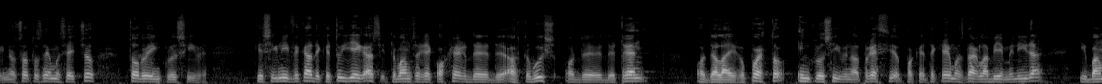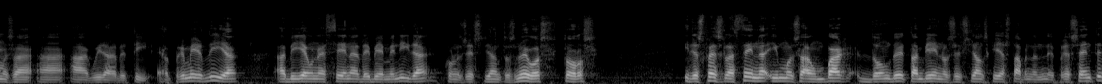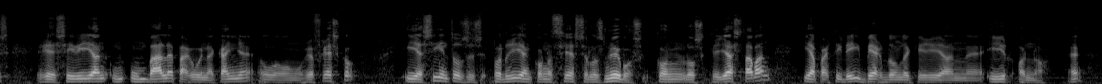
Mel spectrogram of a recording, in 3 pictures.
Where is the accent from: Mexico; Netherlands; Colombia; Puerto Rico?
Netherlands; Spanish is a second language; moved away; Soy holandés, de 57 años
